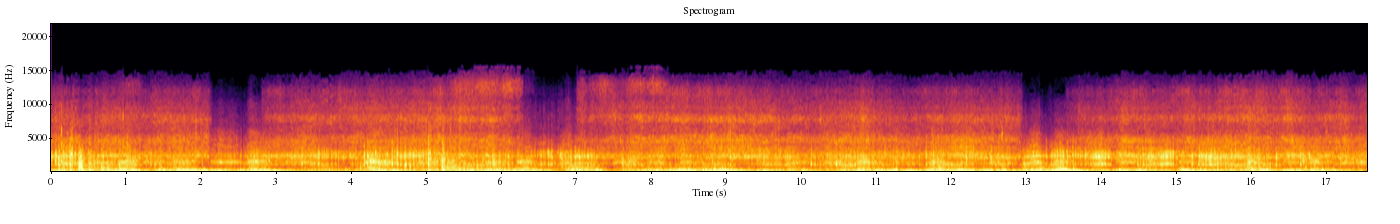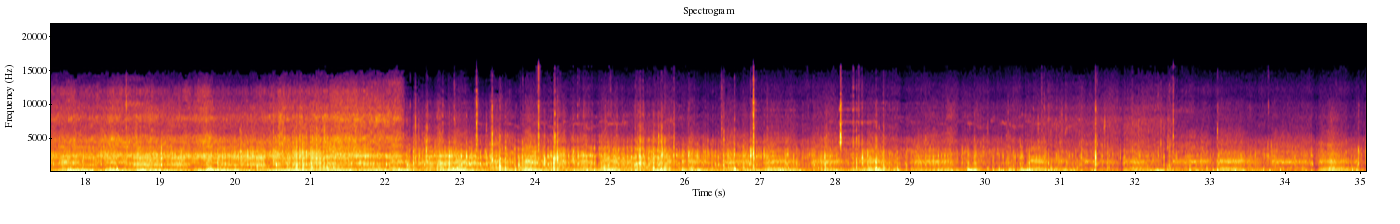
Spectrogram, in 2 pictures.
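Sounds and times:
wind on microphone: 0.0s - 27.8s
bike rumbling and rattling on gravel: 0.0s - 35.0s.

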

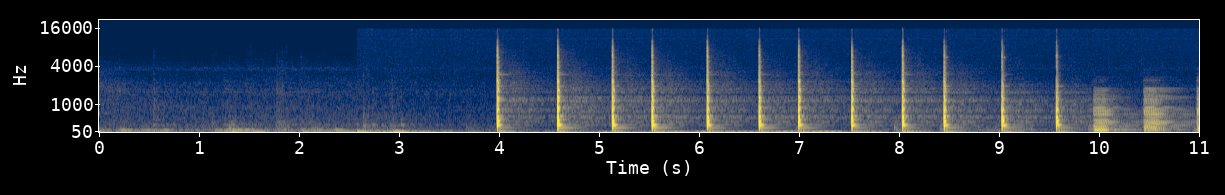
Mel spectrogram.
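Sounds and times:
rhythmic strikes on violin strings: 4.0s - 10.7s.

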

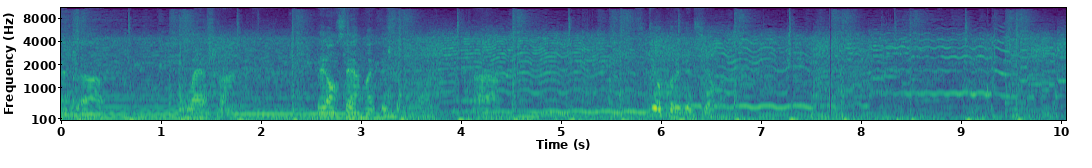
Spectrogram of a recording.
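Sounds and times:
electric guitar solo: 0.0s - 10.0s
steady drum beat: 0.0s - 10.0s.

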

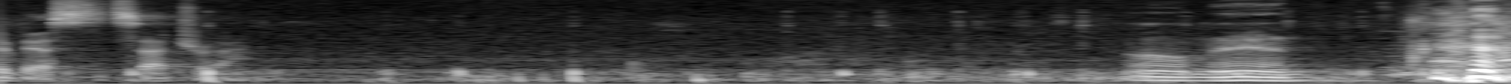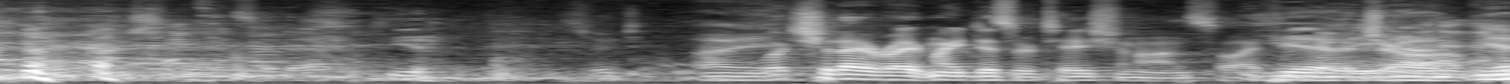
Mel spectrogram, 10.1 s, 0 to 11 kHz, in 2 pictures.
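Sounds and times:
man talking: 0.0s - 0.9s, 3.8s - 10.0s.

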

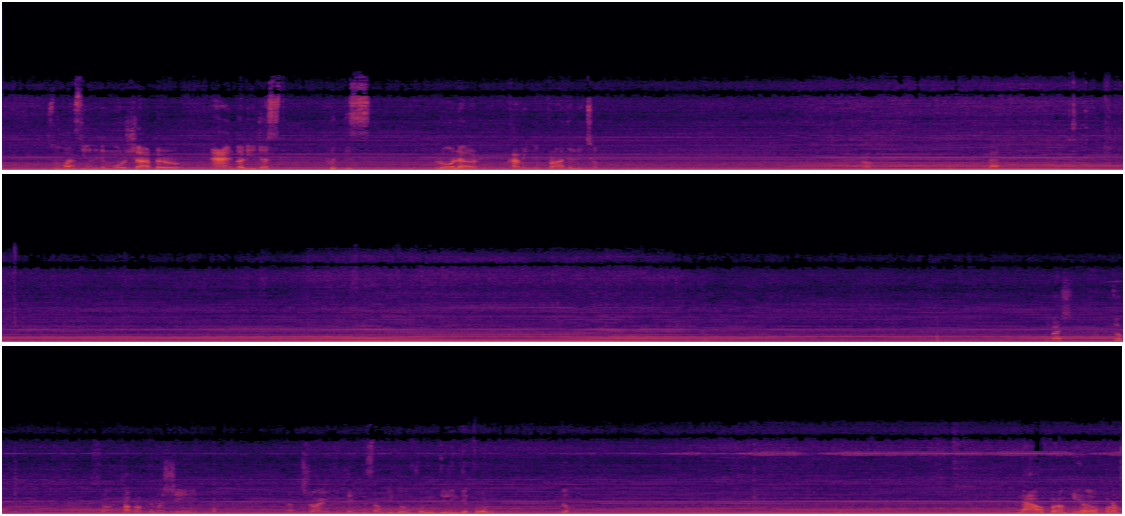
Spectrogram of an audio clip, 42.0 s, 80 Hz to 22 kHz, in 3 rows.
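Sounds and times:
machine drive humming: 0.0s - 42.0s.

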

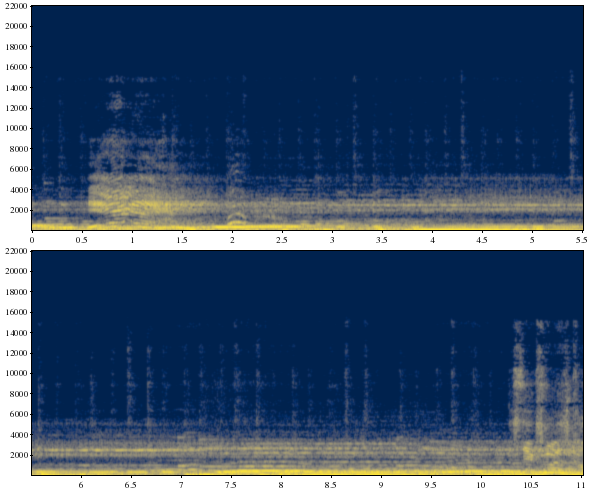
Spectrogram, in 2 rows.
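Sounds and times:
death metal band playing: 0.2s - 11.0s.

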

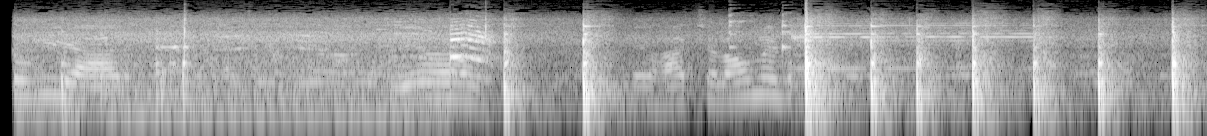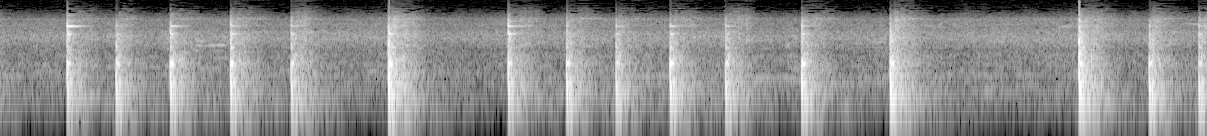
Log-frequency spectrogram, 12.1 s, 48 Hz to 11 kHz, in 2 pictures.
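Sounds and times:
people talking: 0.1s - 12.0s
cleaver chopping on wood: 2.5s - 3.2s, 4.0s - 10.7s, 11.4s - 12.0s.

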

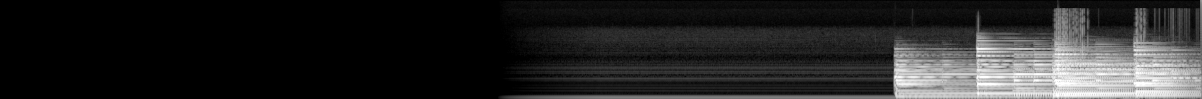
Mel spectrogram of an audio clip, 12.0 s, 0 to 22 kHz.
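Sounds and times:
electrical mains hum: 5.1s - 9.0s.

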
